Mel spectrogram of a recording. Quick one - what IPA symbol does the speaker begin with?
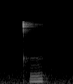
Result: kʰ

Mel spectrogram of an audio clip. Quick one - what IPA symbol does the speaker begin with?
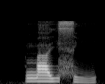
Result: m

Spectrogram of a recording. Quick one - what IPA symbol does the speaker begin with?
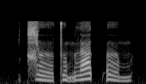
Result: t͡ɕ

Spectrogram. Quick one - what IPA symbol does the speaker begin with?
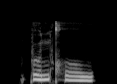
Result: p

